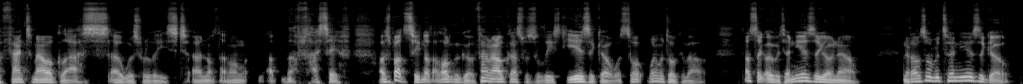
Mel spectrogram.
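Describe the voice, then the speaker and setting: A man's voice: low voice, dry recording, studio quality. A young man recovering from a cold, chatting casually and rambling with lots of fillers as a podcast host. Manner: rambling, many fillers and restarts. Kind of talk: casual solo chat.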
